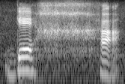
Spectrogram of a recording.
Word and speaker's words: guerra: The example that we have here is the word war, which means in Portuguese guerra, guerra, guerra, guerra. As you see, the digraph RR or RR is pronounced as H in English.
